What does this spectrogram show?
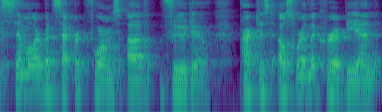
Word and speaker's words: Vodou: other Voodoo okay so even though it's pronounced the same it does have a different spelling and all these different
